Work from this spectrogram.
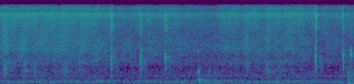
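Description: Eggs and pork are stir-fried in a wok for vinegar-glazed muxu pork, giving a steady soft sizzle broken by scattered light clicks and scrapes of a ladle against the pan.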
